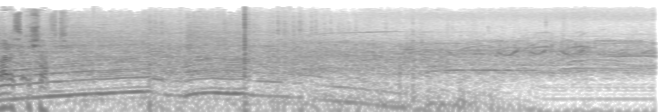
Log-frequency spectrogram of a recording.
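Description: A rally car engine revs and slows as the car brakes to a stop.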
